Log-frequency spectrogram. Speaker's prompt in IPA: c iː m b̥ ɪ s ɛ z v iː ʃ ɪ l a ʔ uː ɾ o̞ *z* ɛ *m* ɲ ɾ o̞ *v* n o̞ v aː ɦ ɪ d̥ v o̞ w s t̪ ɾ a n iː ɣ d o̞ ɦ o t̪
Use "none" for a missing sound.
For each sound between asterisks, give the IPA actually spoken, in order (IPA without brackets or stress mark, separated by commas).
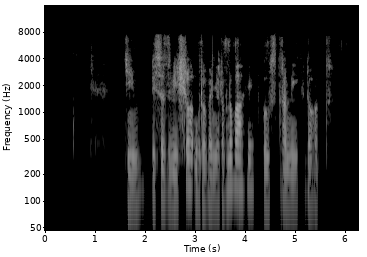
v, none, v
